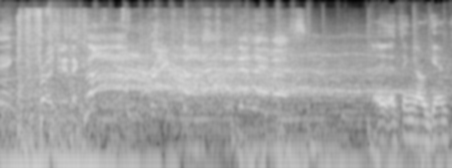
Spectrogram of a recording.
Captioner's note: people shouting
